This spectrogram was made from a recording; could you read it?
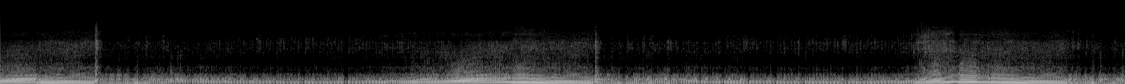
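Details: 1994 Volkswagen Jetta: engine revs up and down twice with uneven popping stumble, roughly four beats a second; owner unsure whether misfiring or backfiring, cause unconfirmed.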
